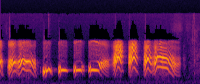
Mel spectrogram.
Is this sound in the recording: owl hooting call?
yes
